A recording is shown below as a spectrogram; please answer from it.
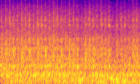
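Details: Diesel with turbo, after a new alternator (alternator bearing had squealed), idling about five minutes on a chilly day: steady even clatter, no belt squeal; runs smooth and healthy.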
